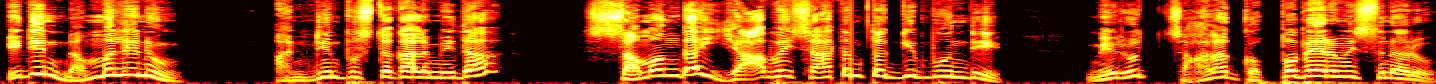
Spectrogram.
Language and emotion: Telugu, surprised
